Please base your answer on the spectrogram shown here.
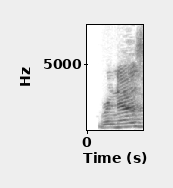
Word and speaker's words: Raynaud's: some more information well i tell my story renault's disease is also called renault syndrome or phenomenon and it is pronounced renaults and i personally like i said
